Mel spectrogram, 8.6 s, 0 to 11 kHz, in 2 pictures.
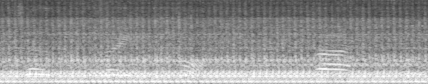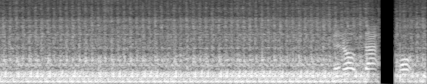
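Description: Kawasaki ZL600 motorcycle engine idling while not yet up to temperature: a loud, steady close-up mechanical drone with a constant low pulse, broken by a brief dropout near the end.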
